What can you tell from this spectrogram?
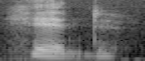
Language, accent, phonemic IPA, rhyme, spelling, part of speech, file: English, US, /hɪd/, -ɪd, hid, verb, En-us-hid.ogg
- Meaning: 1. simple past of hide 2. past participle of hide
